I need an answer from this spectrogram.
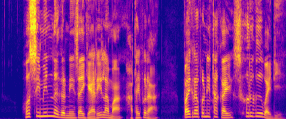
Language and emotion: Bodo, happy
